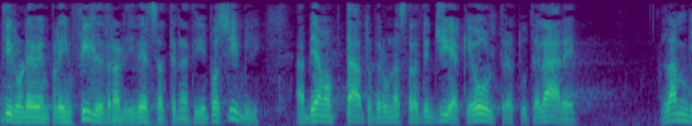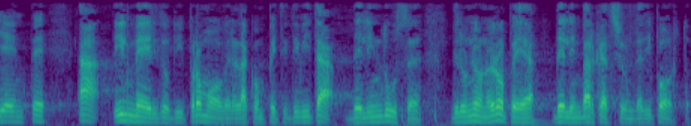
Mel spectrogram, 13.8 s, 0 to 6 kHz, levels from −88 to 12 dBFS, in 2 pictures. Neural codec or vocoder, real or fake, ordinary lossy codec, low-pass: none; real; none; 5.4 kHz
